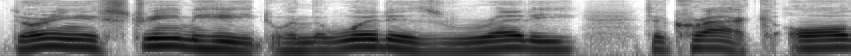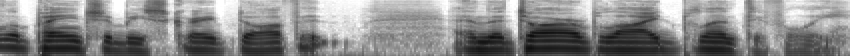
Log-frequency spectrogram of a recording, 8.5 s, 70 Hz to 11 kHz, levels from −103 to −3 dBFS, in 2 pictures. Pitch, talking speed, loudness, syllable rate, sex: 130 Hz, 160 wpm, -17 LUFS, 4.3 syllables/s, male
